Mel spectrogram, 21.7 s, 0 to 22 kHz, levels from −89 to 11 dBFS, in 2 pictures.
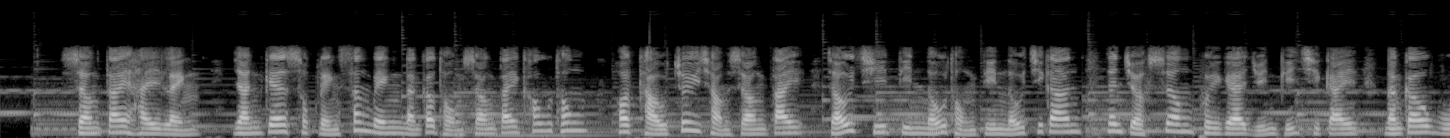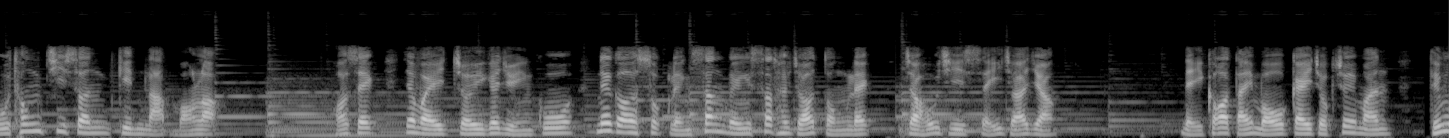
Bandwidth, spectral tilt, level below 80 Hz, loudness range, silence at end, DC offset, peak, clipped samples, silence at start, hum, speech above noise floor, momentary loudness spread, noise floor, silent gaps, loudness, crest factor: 5.8 kHz; -8.5 dB/octave; -56 dBFS; 2 LU; 0 s; under 0.1%; 0 dBFS; under 0.1%; 0 s; none; 25 dB; 7 LU; -44 dBFS; none; -19 LUFS; 20 dB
